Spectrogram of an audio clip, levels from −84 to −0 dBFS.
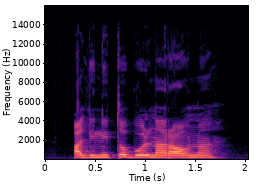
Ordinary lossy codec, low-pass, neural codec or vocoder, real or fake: none; 14.4 kHz; none; real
